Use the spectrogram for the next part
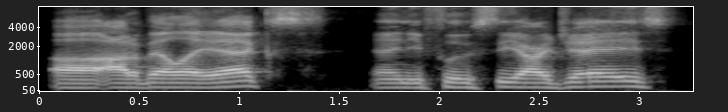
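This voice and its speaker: A man's voice: mid-range voice, steady tone, unhurried, darkish tone, clear, resonant tone. A man asking interview questions in a conversational way, keen on aviation.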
